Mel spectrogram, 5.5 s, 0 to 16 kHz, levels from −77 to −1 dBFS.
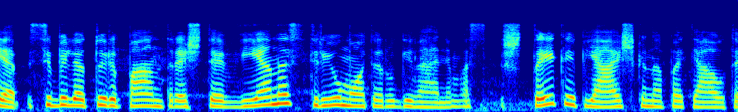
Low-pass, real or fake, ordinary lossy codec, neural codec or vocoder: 7.2 kHz; fake; Opus, 64 kbps; codec, 16 kHz, 4 kbps, FunCodec, trained on Chinese and English, 50 frames a second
